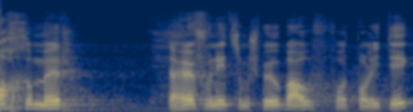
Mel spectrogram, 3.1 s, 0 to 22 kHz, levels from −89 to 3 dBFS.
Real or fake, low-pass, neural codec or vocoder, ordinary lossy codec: real; 14.4 kHz; none; Opus, 64 kbps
